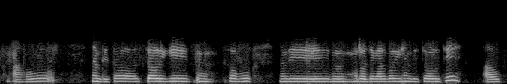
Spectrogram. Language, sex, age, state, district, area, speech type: Odia, female, 30-45, Odisha, Sambalpur, rural, conversation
